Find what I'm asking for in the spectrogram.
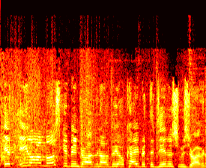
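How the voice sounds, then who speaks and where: A woman's high voice, fairly quick and lively in intonation, with noticeable background noise. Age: 60s. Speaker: comedian. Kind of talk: casual chat.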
